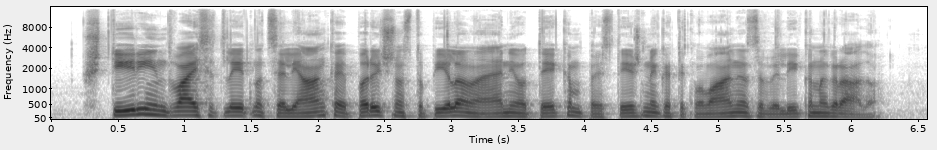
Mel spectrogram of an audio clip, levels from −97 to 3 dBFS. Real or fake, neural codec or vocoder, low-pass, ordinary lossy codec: real; none; 14.4 kHz; none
